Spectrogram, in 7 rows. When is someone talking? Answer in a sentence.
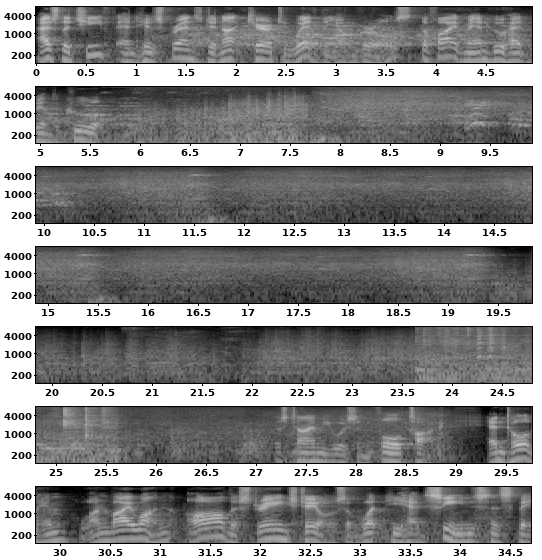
The talking can be heard from 0.0 to 5.7 s and from 27.2 to 34.6 s.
